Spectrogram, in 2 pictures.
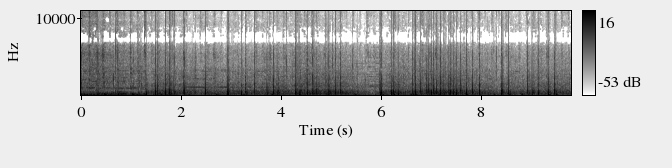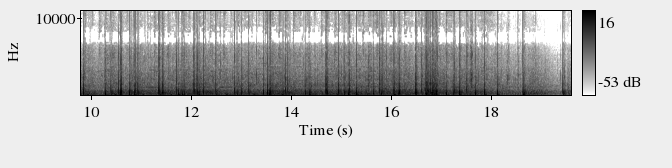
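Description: Fireworks display at full intensity: a dense barrage of rapid, overlapping bangs and crackling from bursting shells and rising comets, dropping away sharply near the end.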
